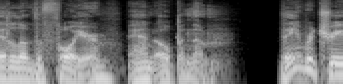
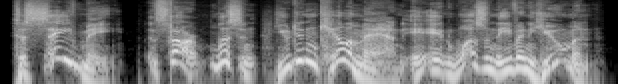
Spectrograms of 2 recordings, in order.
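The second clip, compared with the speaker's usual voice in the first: higher-pitched, emphatic reassurance; urgent insistence; 10 semitones higher than usual. A narrator's reading. Jack tells Star it wasn't human, urgently insistent. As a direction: press hard to convince a distressed friend.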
